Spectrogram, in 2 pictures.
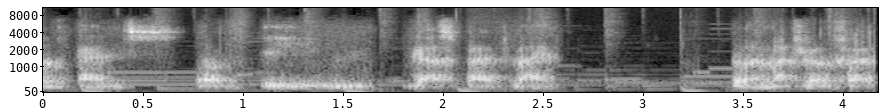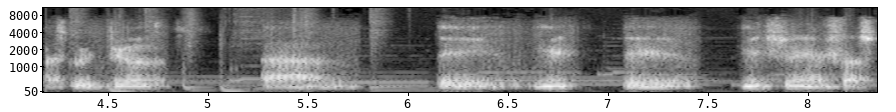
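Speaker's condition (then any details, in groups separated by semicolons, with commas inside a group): No condition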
